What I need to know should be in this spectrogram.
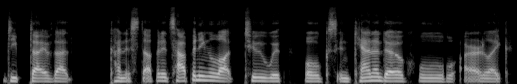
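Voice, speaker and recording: Gravelly man, rambling podcast guest. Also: on the high side, no room sound, studio quality. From Russia. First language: Russian. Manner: rambling, many fillers and restarts. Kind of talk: casual interview chat.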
